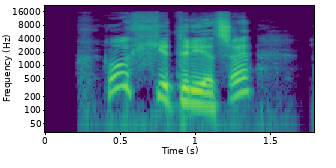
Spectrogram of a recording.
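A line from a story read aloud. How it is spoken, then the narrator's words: Laughing. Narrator (Russian): рассмеялся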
